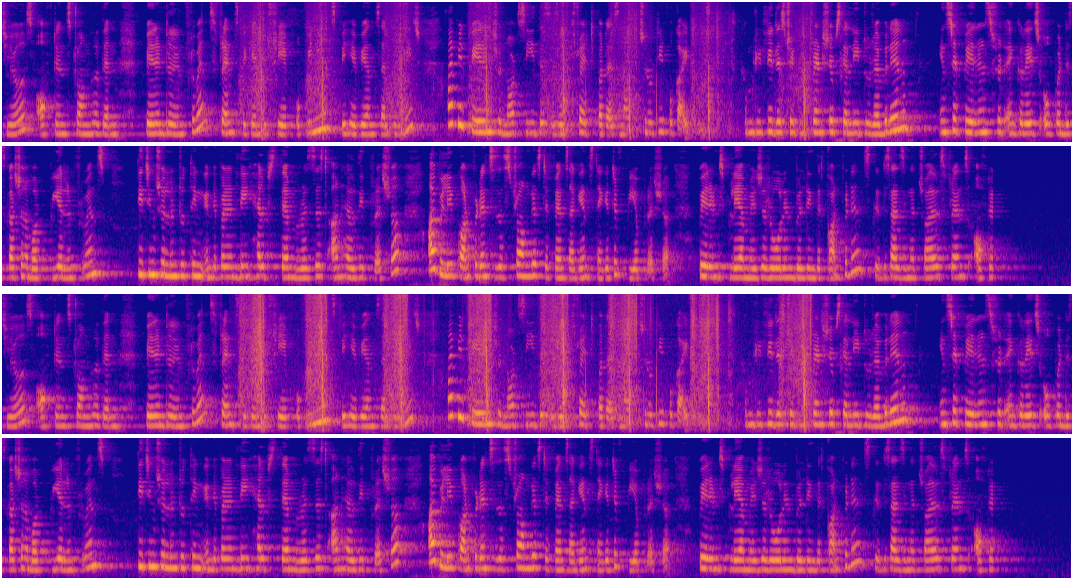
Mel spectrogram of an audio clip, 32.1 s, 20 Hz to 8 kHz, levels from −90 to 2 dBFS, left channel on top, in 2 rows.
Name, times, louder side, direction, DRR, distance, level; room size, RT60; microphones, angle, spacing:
voice 1, 0.0-10.6 11.1-13.7 14.1-17.6 18.1-26.1 26.5-30.9, left 1 dB, 10° left, 16 dB, 0.5 m, -27 dB
Domestic sounds home sounds, 3.5-4.1 4.5-5.3 5.7-6.5 6.9-7.7 8.0-9.9 10.3-11.0 11.6-12.3, right 8 dB, 55° right, 0.4 m, -32 dB
13.0 x 11.0 x 8.1 m, 1.0 s
head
